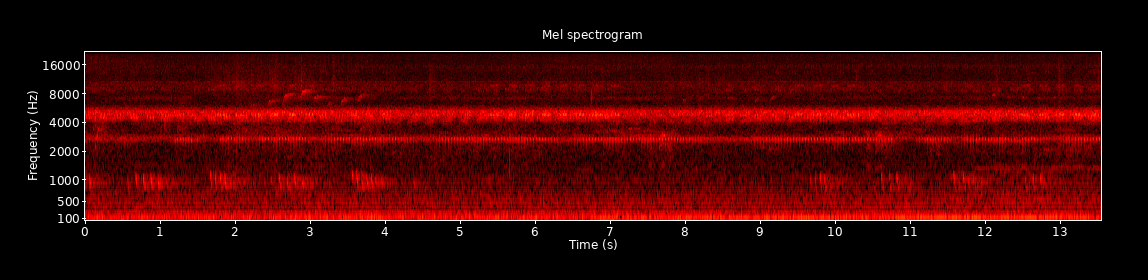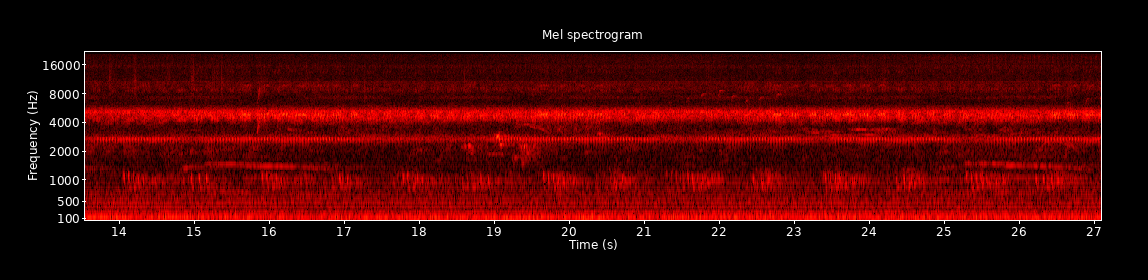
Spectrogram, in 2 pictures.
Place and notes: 中路坑, 桃米里 - Sound of insects and birds
In the woods, Sound of insects, Bird sounds
Zoom H2n MS+XY
6 May 2016, 07:21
